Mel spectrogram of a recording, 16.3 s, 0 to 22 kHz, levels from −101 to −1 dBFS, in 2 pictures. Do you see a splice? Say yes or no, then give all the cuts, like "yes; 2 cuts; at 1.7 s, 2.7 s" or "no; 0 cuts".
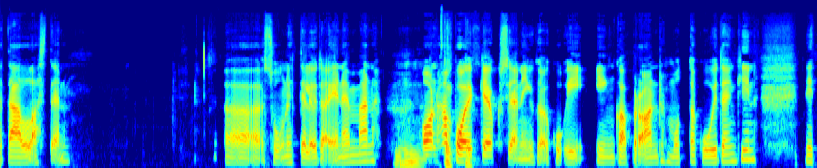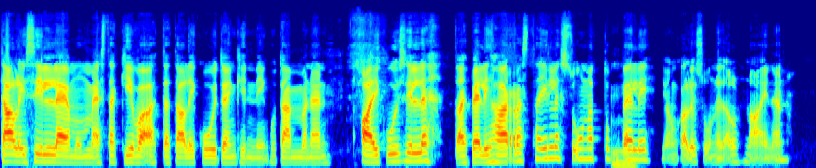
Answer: no; 0 cuts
